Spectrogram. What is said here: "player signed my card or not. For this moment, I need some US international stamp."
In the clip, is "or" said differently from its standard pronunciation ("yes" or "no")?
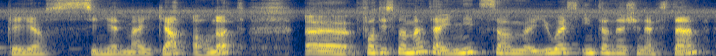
no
